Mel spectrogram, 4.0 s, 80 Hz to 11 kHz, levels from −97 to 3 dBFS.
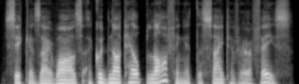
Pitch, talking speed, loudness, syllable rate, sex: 125 Hz, 225 wpm, -18 LUFS, 4.2 syllables/s, male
